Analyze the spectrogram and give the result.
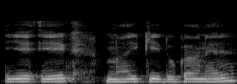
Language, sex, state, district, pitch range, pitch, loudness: Hindi, male, Rajasthan, Nagaur, 125-135 Hz, 130 Hz, -28 LUFS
